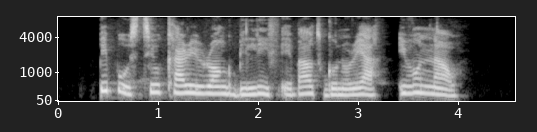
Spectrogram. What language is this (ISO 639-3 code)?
pcm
